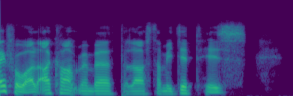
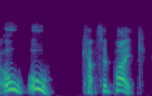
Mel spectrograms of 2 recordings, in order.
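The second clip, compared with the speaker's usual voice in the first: much higher, fan-squeal of delight; excited recognition; 13 semitones higher, 4 dB louder than usual. Retold or imitated. Strange New Worlds fan recognising Captain Pike, excited. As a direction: spot a beloved star and squeal his name. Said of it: "I was like".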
